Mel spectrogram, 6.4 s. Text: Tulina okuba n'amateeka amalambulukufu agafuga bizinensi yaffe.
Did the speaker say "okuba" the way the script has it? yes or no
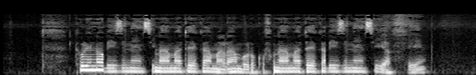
no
